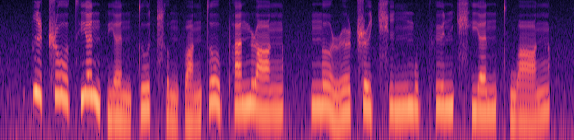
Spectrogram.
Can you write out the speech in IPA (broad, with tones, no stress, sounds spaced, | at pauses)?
p i˥˧ ʈ͡ʂ o˥˧ ʊ̯ t̪ʰ j ɛ˥˩ n p j ɛ˨˩ n t̪ u˥ t͡sʰ ʊ˨˩ ŋ p ɑ˧˥ ŋ t̪ o˥˩ ʊ̯ pʰ a˥ n ɻ ɑ˥ ŋ | n̪ ɤ˥˩ ɻ ɻ̩˥ ʈ͡ʂ ɻ̩˥˩ t͡ɕʰ i˥ ŋ m u˥˩ pʰ y˥ n t͡ɕʰ j ɛ˥ n t̪ʰ w ɑ˧˥ ŋ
